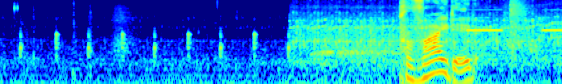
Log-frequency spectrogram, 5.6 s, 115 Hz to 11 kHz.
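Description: A truck in Euro Truck Simulator 2 backs up with a wide-load trailer, its steady engine drone joined by reversing beeps, while someone talks over it and a rising air-brake-like whine sweeps near the end.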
